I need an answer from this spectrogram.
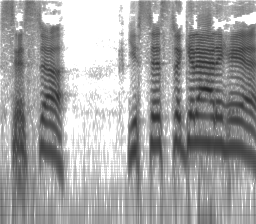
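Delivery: loud Boston accent. Trying out words to say in a boston accent. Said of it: "words that I could say in a Boston accent".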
